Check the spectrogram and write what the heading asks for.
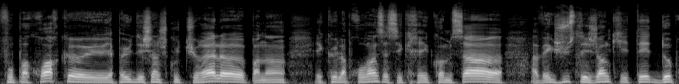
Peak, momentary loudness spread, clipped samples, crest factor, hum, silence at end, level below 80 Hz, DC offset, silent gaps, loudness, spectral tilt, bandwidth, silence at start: -2 dBFS; 11 LU; under 0.1%; 16 dB; none; 0.05 s; -46 dBFS; under 0.1%; none; -20 LUFS; -5 dB/octave; 18 kHz; 0 s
